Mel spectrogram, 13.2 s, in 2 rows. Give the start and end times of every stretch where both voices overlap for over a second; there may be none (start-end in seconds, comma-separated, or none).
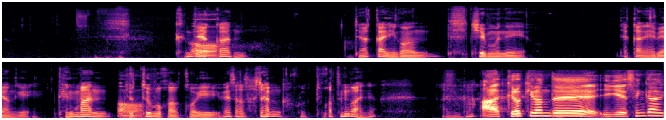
none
